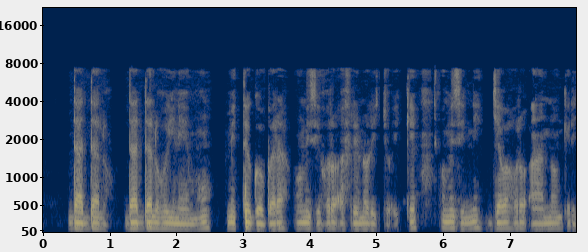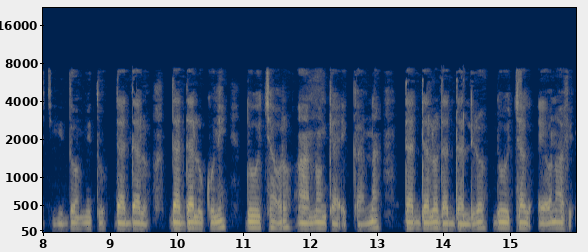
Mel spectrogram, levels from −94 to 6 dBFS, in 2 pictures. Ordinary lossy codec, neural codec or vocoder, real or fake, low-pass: AAC, 32 kbps; none; real; 7.2 kHz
